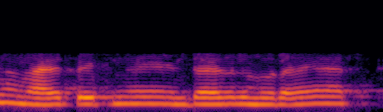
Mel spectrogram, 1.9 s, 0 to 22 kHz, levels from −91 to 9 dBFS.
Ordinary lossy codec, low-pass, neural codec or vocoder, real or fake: none; 3.6 kHz; codec, 24 kHz, 3 kbps, HILCodec; fake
